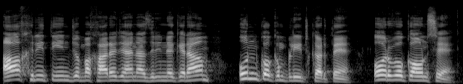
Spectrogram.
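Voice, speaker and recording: A man giving a televised lesson on recitation, patiently repeating points, asking the viewer questions, and slowing down to demonstrate each sound. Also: high voice. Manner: slows down to demonstrate letter sounds. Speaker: Quran recitation teacher.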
